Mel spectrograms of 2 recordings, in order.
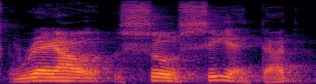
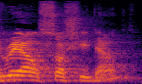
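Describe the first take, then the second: First: It is said with a Spanish accent. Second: It is said with an English accent.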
